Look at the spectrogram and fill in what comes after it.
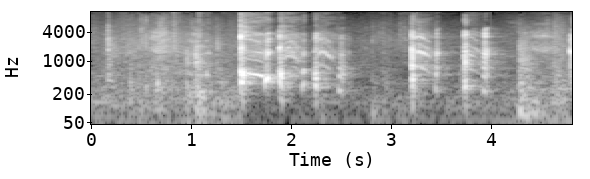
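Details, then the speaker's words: Several short, forced coughs in quick succession from an adult, deliberately faked as a prank; acted cough. "already coughing a storm cover your mouth you need to learn how to cover your mouth"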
